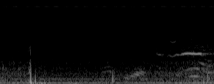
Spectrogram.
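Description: Quiet stretch with a low steady hum, a few faint knocks, and a short high-pitched child's voice sound near the end.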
